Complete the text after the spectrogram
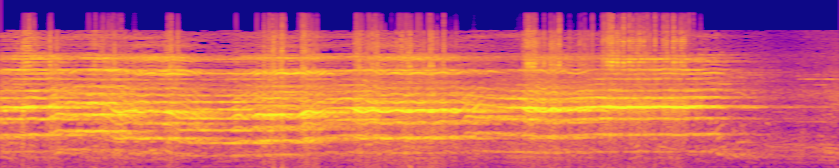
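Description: A man chants loudly through loudspeakers, echoing across a large open space.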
